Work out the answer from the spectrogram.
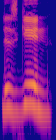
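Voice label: "lezgin" nominative, Archi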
